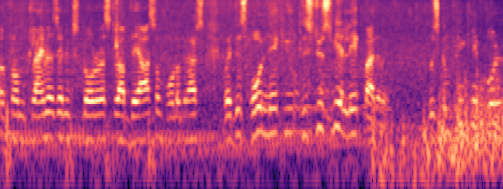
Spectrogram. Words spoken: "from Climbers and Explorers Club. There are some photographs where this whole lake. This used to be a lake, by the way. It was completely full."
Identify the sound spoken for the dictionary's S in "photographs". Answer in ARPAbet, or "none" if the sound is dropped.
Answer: S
